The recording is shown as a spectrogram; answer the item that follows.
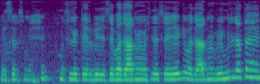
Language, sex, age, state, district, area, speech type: Hindi, female, 45-60, Uttar Pradesh, Lucknow, rural, spontaneous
